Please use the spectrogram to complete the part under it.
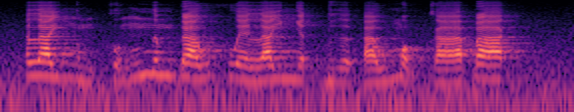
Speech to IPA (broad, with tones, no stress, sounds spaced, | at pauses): l a˧ j ŋ ə˧˩ m k o̰˧˥ ŋ n ə˧ m ɗ a˨˦ w h w ɛ˨˩ l a˧ j ɲ a˨˩ t̚ ɓ ɨ˨˩ ə̯ ʔ a˨˦ w m ɔ̰˧˨ w k aː˨˦ ɓ a˦˥ k̚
